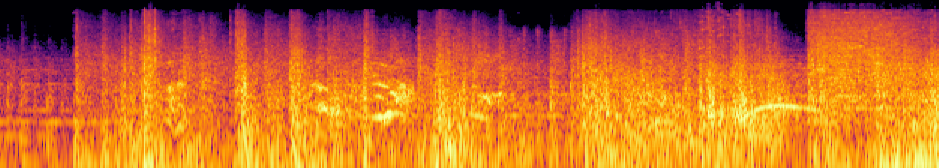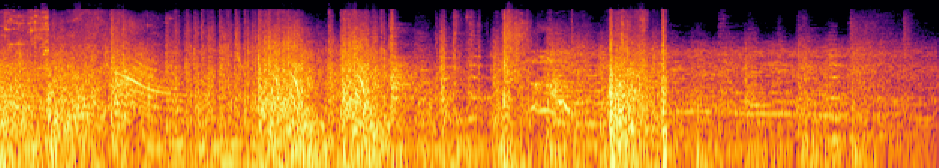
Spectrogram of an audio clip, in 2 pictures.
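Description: Gunfire fills a film action scene, dense volleys of sharp shots and bursts in rapid, irregular succession, with mechanical clatter and booms mixed in at close range.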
